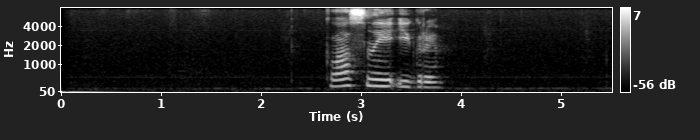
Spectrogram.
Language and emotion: Russian, neutral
